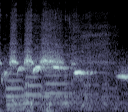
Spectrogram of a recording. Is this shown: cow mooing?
no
